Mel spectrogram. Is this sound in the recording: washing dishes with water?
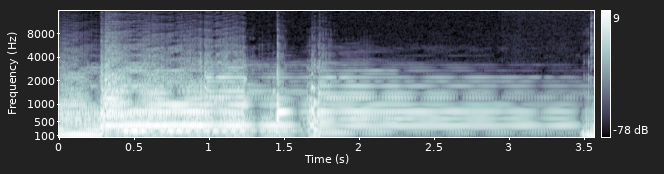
no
